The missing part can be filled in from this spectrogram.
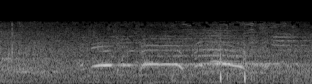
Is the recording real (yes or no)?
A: yes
